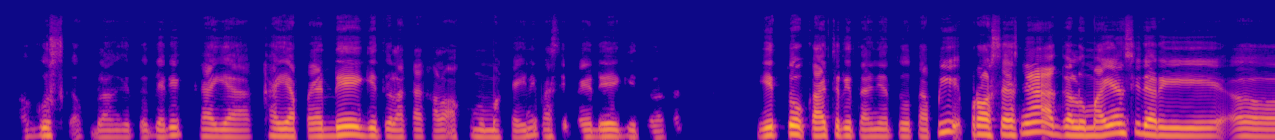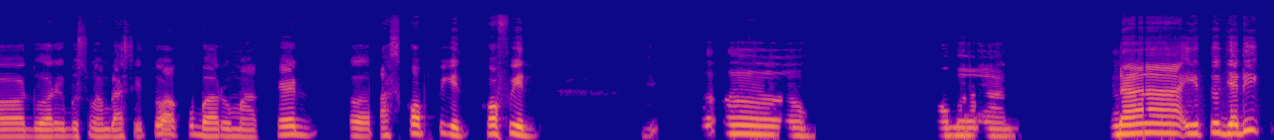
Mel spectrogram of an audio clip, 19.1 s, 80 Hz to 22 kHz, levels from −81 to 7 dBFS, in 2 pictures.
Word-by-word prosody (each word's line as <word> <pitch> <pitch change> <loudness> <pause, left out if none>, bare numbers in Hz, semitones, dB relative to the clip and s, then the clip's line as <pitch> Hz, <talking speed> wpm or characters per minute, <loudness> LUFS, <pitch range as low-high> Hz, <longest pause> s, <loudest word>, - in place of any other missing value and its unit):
"Bagus" 170 +3 -4
aku 150 - -19
bilang 150 0 -10
gitu. 145 0 -13
Jadi 155 +5 -4
kayak 155 -2 -5
kayak 165 -2 +1
pede 185 +5 +6
gitu 170 -2 -2
lah, 150 - -4
Kak, 155 +1 -11
kalau 150 0 -9
aku - - -47
memakai 145 -1 -7
ini - - -7
pasti 155 -1 -10
pede 155 +1 -1
gitu 150 -3 -12
lah 135 - -13
Kak. - - -28 0.5
Gitu, 185 +5 +5
Kak, 170 0 +3
ceritanya 160 -3 -2
tuh, 160 -1 -6
tapi 235 +12 -3
prosesnya 205 +4 +4
agak 195 -3 +2
lumayan 180 +6 +5
sih 235 - -11
dari, 175 -2 +3
eee, 160 -1 -2
2019 160 0 -5
itu 210 - -7
aku - - -3
baru 165 -4 -2
make, 150 -2 -8 0.3
eee, 175 -4 -7
pas 180 0 -9
Covid 215 -4 -1
Covid. 210 -4 +2 0.8
Ji - - -19 0.3
heeh, 205 -4 -1 1.0
momen. 175 -2 -4 0.8
Nah, 230 +2 +5
itu, 220 +3 +1
jadi 225 +7 +4
175 Hz, 145 wpm, -21 LUFS, 160-195 Hz, 1.0 s, pede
